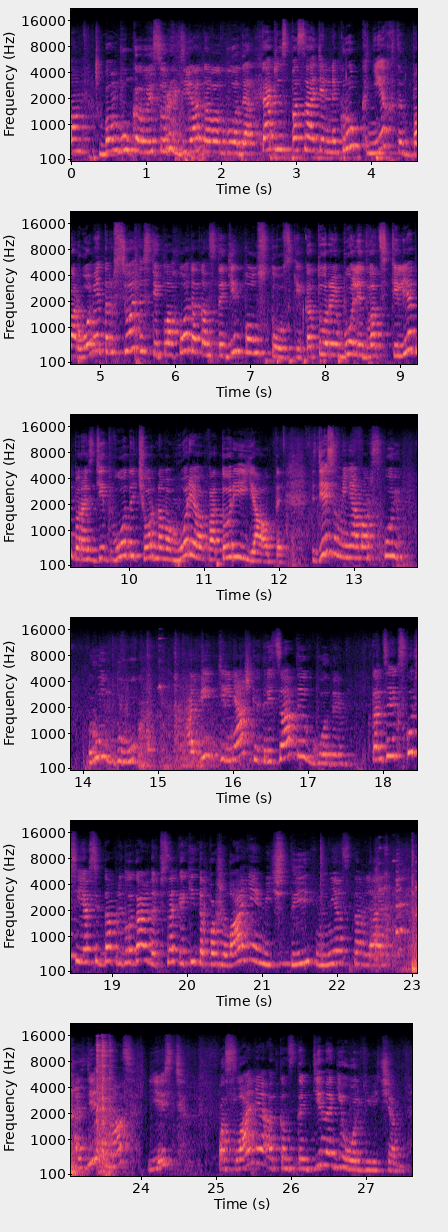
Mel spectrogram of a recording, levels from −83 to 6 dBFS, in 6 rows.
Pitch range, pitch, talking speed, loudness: 270-355 Hz, 300 Hz, 120 wpm, -20 LUFS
